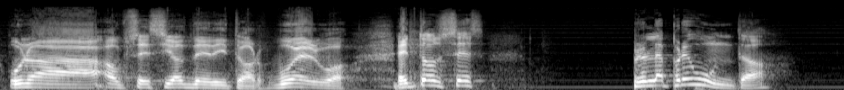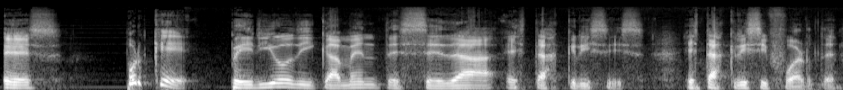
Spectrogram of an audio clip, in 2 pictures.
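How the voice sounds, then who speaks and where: A man's voice: mid-range voice, a bit bright. A man with an Argentine accent, a guest economist on a talk show, explaining ideas didactically by asking questions and answering them himself. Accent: Argentine Spanish.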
